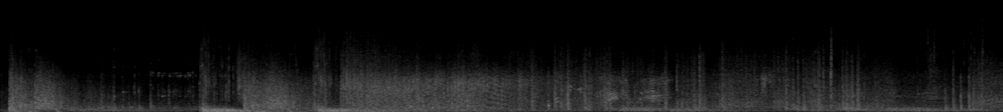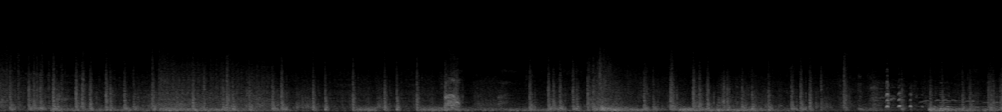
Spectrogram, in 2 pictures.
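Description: Battle sound effects: sustained gunfire with many sharp shots. A heavy boom comes about three seconds in, and scattered loud cracks follow later.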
